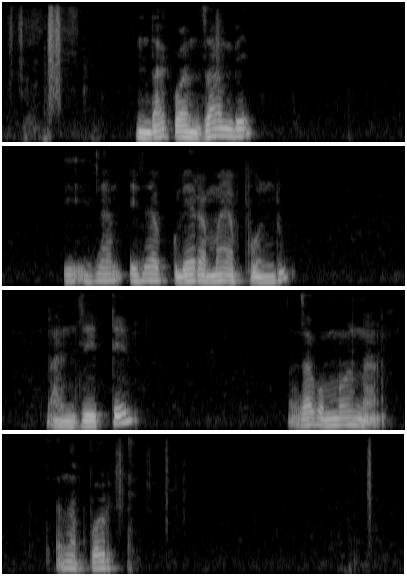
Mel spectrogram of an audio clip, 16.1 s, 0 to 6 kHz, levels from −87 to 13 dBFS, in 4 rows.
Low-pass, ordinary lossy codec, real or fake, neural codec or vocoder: 5.4 kHz; AAC, 32 kbps; real; none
